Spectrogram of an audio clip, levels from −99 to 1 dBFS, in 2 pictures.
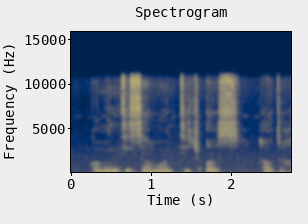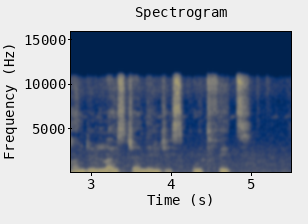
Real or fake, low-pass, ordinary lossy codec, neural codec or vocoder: real; 10.8 kHz; none; none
